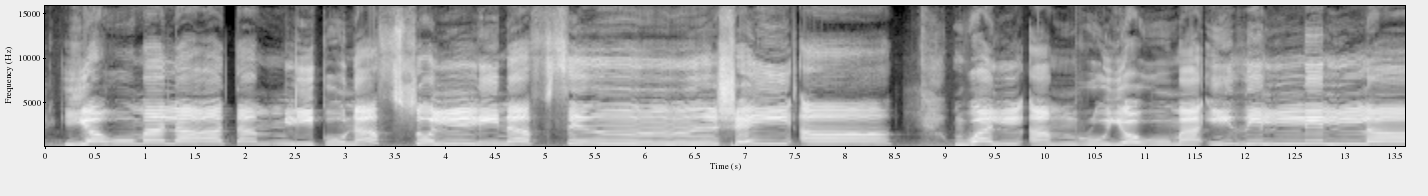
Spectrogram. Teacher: للہ میں اللہ سے پہلے لام کے نیچے زیر ہے، اللہ کا لام باریک پڑھیں گے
